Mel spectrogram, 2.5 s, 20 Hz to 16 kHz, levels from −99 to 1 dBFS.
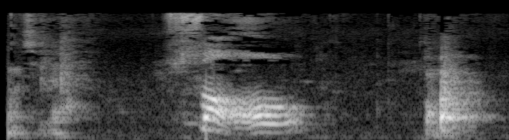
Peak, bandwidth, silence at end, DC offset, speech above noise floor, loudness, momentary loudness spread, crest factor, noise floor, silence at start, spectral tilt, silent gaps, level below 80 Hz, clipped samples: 0 dBFS; 11.5 kHz; 0.15 s; under 0.1%; 43 dB; -16 LUFS; 24 LU; 18 dB; -60 dBFS; 0.05 s; -2.5 dB/octave; none; -62 dBFS; under 0.1%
